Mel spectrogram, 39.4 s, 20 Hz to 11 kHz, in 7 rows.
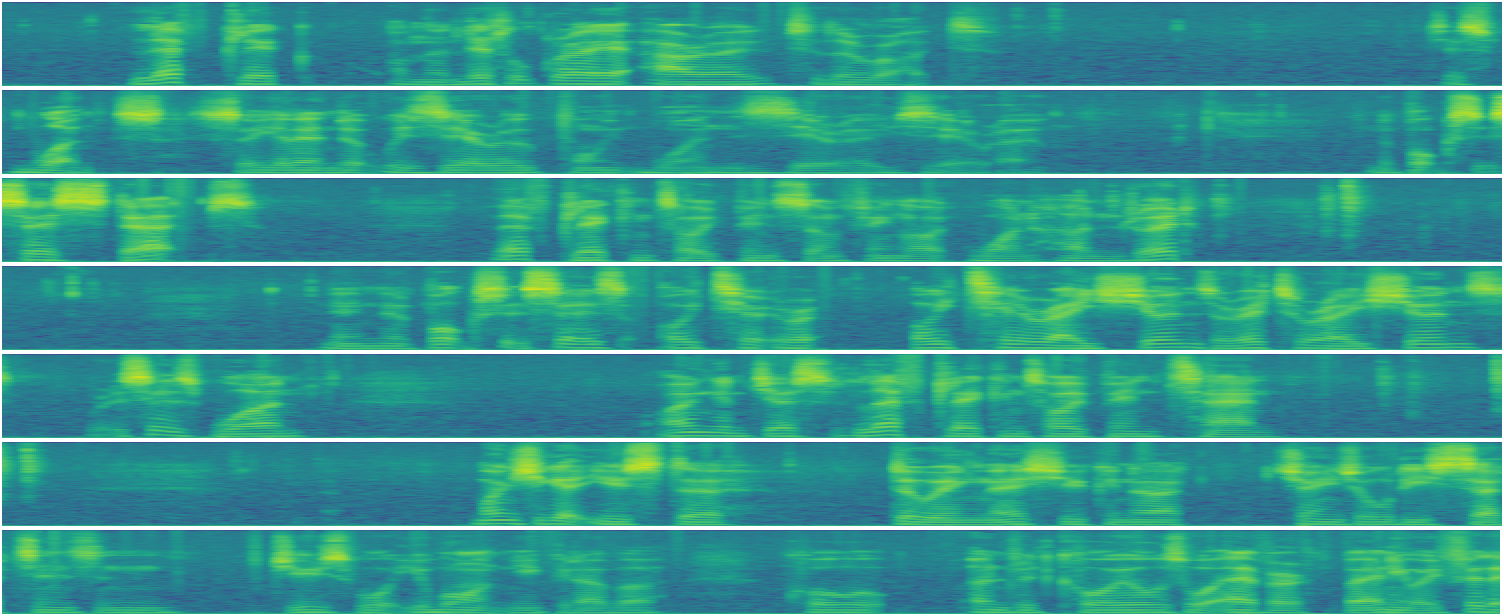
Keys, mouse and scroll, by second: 3.8 click, 13.1 click, 15.7 0, 25.8 click.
